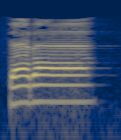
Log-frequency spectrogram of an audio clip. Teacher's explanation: ترى الألف الممالة إمالة صغرى على رواية ورش، را أ وليس إي.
